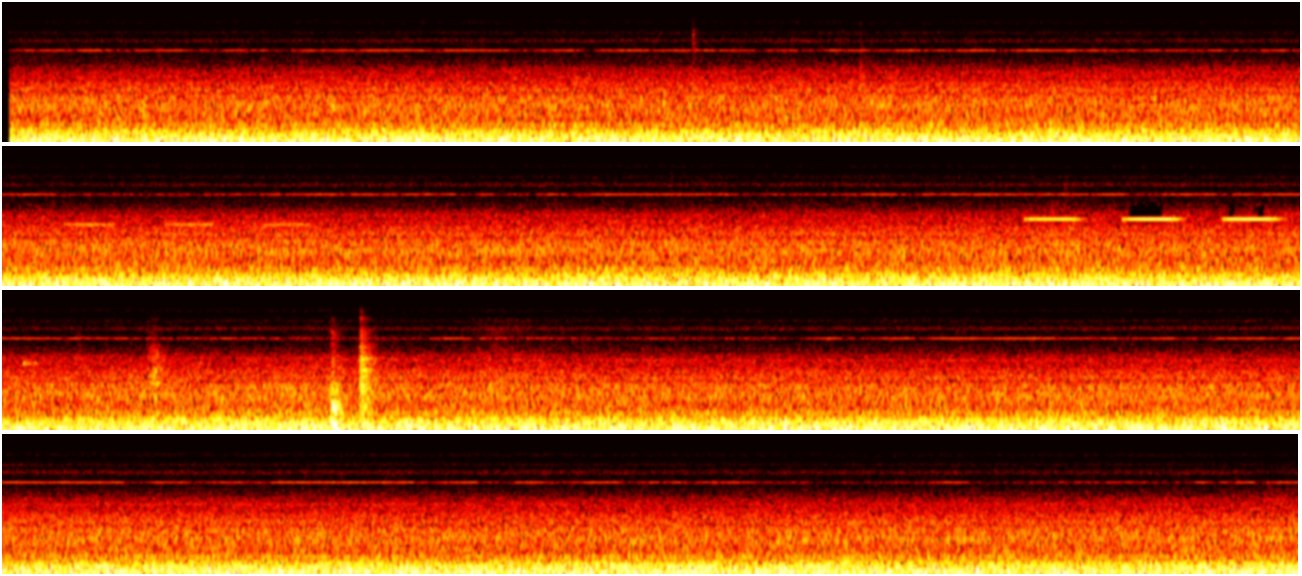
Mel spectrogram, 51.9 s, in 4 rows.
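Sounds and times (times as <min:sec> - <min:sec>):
short electronic beeps: 0:12.1 - 0:17.9, 0:21.5 - 0:28.3.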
